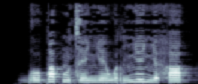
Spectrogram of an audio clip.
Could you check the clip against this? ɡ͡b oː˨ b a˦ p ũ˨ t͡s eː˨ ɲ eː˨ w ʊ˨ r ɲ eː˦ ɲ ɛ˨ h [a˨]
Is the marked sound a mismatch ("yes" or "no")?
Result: yes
